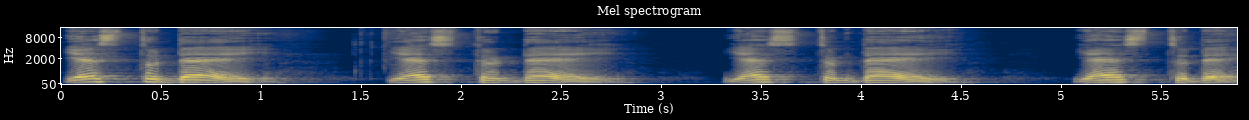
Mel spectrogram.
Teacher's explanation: So stress is placed on the first syllable.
